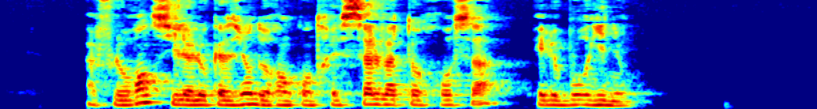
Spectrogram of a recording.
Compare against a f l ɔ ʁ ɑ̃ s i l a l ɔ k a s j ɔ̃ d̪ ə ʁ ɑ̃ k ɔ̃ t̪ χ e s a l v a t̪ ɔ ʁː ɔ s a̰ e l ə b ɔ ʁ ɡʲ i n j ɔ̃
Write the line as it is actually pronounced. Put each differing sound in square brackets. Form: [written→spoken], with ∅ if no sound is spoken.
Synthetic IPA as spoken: a f l ɔ ʁ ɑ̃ s i l a l ɔ k a [s→z] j ɔ̃ d̪ ə ʁ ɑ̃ k ɔ̃ t̪ χ e s a l v a t̪ ɔ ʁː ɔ s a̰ e l ə b [ɔ→u] ʁ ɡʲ i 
